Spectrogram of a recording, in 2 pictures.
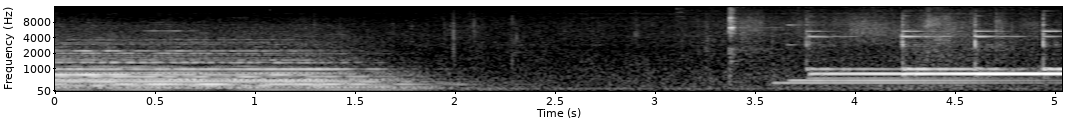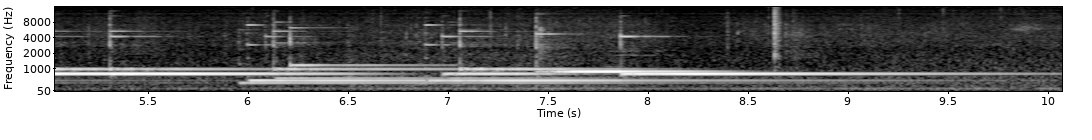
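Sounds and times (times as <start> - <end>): wind band chord: 0.0 - 2.1
mallet percussion stroke: 3.6 - 10.0.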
